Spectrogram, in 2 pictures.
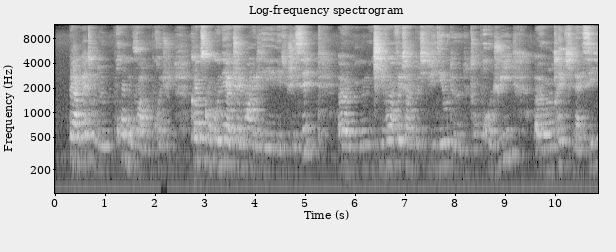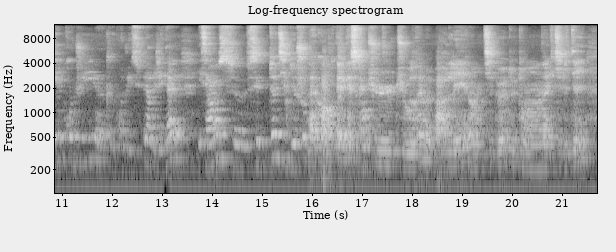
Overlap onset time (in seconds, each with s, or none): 15.9 s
